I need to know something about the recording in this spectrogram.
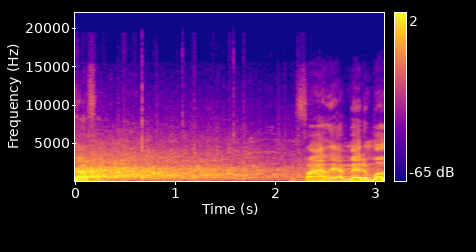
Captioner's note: laughing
